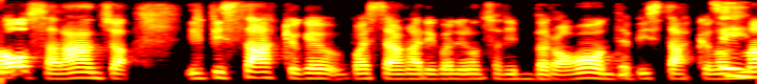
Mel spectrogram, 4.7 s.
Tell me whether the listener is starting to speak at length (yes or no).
no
